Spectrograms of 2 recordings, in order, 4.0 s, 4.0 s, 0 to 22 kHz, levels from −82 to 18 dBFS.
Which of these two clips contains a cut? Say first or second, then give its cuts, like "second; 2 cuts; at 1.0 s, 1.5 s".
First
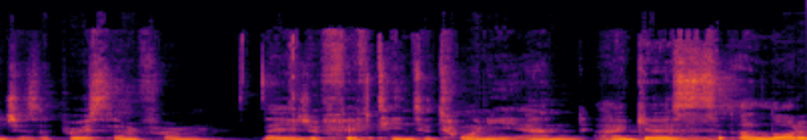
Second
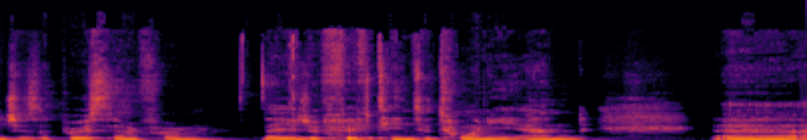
first; 1 cut; at 3.0 s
